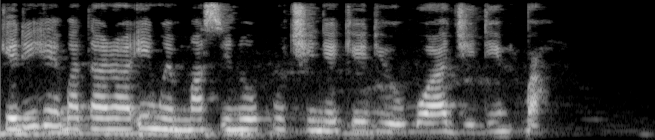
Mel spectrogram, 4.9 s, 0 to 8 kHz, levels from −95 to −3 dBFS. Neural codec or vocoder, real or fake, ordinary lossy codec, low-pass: none; real; none; 7.2 kHz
